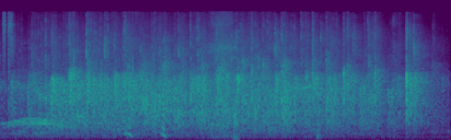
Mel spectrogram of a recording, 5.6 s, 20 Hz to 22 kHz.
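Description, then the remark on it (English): An audience applauds steadily after hearing that a couple has been married for 35 years, a dense wash of many hands clapping at even volume for several seconds, with a faint murmur of voices underneath and a slight sharp accent near the end. “Was that personal applause or was that?”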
